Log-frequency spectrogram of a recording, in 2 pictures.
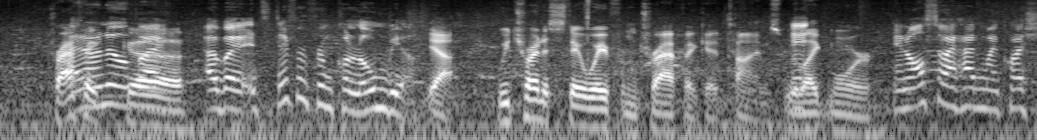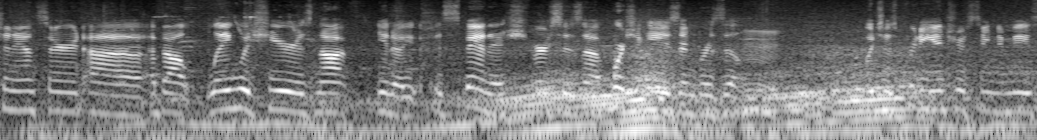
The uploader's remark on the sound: sitting outside a coffee shop in Lima, Peru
